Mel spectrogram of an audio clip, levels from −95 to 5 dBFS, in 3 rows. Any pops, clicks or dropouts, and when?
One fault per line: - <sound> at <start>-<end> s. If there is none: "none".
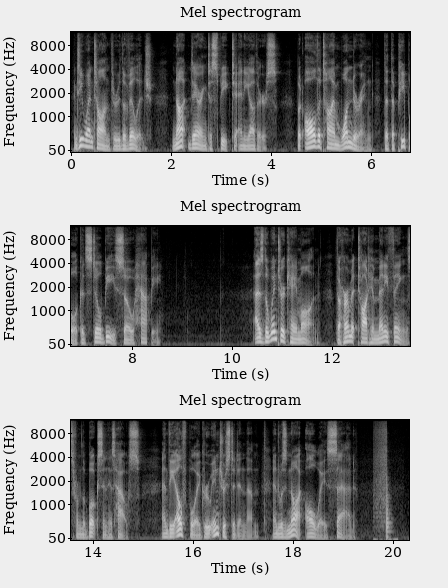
- thud at 19.6-20.1 s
